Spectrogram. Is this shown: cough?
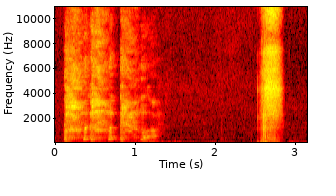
yes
